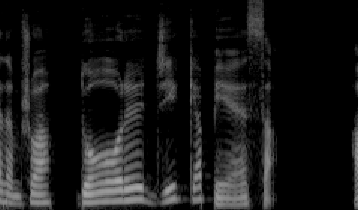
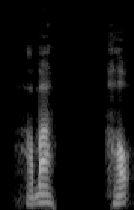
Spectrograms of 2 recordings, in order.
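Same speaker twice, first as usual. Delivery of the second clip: ordinary talk, nothing marked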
